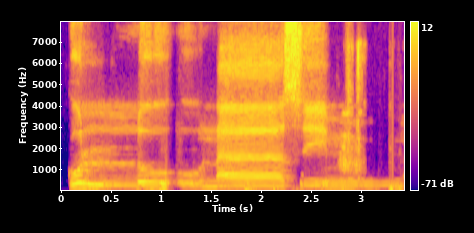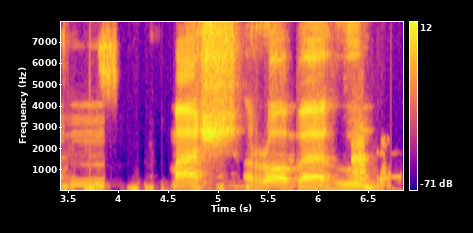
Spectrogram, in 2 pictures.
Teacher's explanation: Sin kasroh tanwin bertemu dengan huruf mim, bacaan idgham di gunnah, masuk dengan mendengung. Mim ditandai dengan mimnya tasdid, dibaca gunnah atau mendengung, ditahan 2 harokat.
